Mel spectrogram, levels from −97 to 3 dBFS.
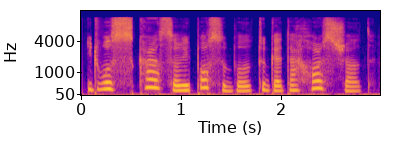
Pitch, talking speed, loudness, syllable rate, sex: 250 Hz, 180 wpm, -17 LUFS, 5.1 syllables/s, female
